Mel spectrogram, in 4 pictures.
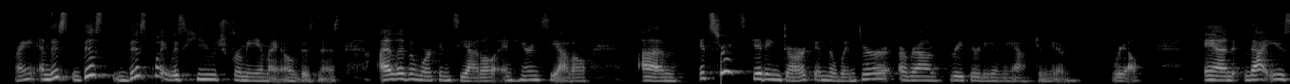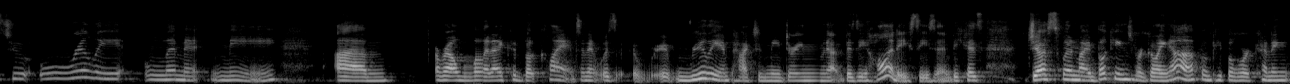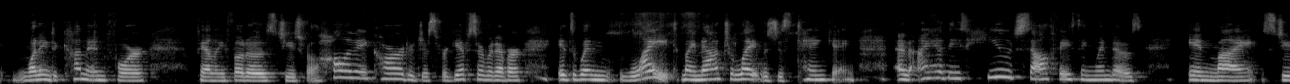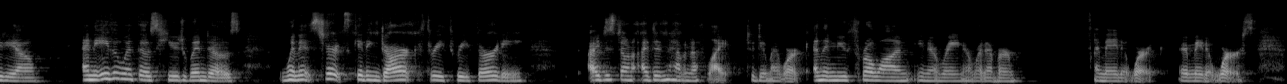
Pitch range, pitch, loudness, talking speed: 175-225 Hz, 195 Hz, -29 LUFS, 185 wpm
